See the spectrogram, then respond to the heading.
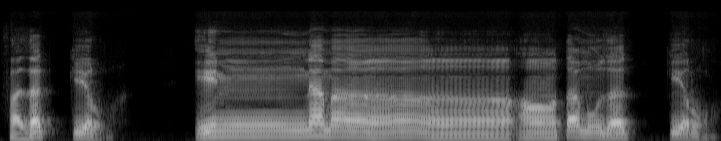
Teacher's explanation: نون ساکن کے بعد حروف اخفا میں سے تا آیا ہے، تا اس کی آواز کو ناک میں چھپا کر پڑھیں گے · یہاں پر غنہ ہوگا، نون کے اوپر تشدید ہے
